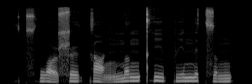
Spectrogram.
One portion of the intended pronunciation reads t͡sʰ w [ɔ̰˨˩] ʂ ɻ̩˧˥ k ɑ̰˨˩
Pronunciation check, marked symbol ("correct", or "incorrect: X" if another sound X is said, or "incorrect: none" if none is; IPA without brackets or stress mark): correct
